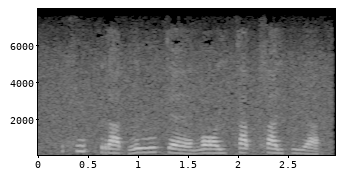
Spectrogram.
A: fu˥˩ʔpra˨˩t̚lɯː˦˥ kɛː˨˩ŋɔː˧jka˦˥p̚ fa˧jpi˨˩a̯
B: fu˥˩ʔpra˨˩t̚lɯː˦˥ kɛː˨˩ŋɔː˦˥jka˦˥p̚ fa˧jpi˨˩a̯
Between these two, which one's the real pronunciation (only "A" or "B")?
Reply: A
